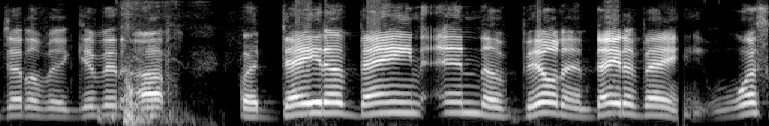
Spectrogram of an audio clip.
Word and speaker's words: Dattebane: So the actual pronunciation of my gamer tag is Dattebane.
